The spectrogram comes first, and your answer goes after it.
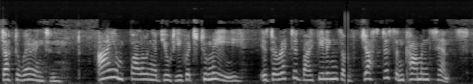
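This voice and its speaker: Actress doing proud determined young woman, high voice, formal and firm, old radio play, muffly recording. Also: moderate pace, lo-fi sound, natural voice. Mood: proud, resolute. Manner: firm, indignant, precise formal diction. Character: determined, proud young woman of twenty-six, aspiring surgeon. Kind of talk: old-time radio drama acting.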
